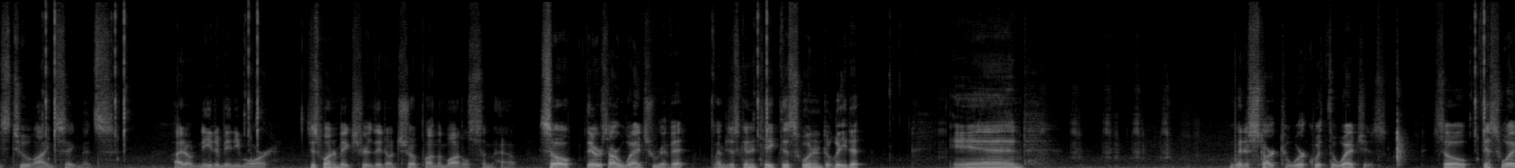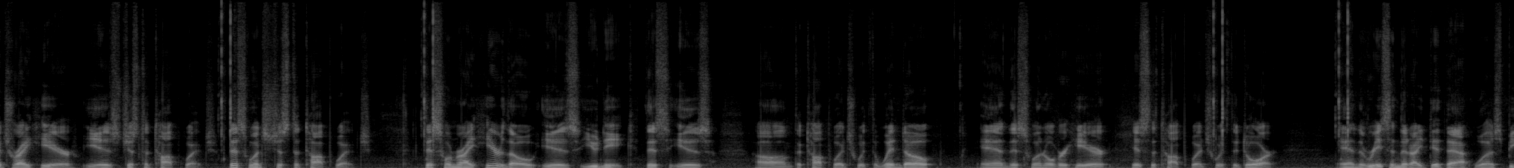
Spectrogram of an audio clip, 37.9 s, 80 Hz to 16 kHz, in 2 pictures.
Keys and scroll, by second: 11.1 Delete.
